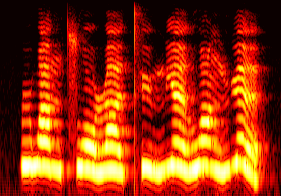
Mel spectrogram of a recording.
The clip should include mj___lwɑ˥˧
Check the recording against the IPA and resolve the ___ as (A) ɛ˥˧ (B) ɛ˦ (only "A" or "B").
A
